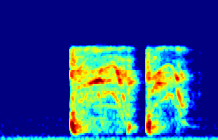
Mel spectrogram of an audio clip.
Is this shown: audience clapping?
no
